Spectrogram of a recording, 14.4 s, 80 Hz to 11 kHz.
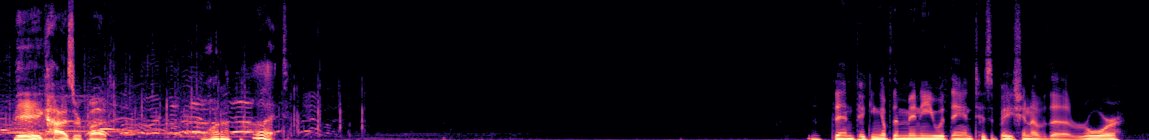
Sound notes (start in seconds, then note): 5.2 silence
